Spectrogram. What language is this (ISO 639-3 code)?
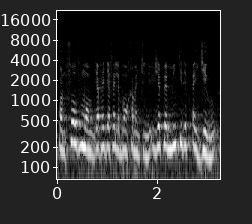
wol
